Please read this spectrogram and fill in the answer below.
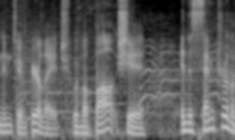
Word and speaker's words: Berkshire: And yeah, it's pronounced Berkshire. I'm a British person. Can authenticate. It's not the Berkshire or the Berkshire.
